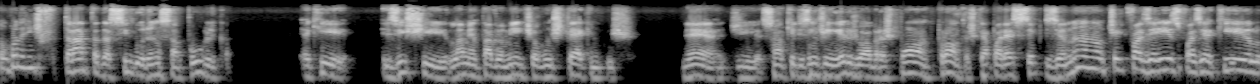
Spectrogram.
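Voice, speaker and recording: This man has a normal speaking voice with a fairly high pitch and lively intonation. He keeps a moderate pace and very even loudness. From Rio de Janeiro, Brazil (Jacarepaguá). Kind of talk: podcast interview.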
